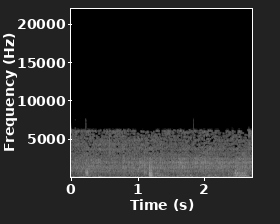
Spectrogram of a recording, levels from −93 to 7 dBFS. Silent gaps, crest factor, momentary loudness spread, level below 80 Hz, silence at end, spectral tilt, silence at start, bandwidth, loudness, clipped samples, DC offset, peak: none; 22 dB; 3 LU; -50 dBFS; 0 s; -1.5 dB/octave; 0 s; 6.6 kHz; -39 LUFS; under 0.1%; under 0.1%; -18 dBFS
